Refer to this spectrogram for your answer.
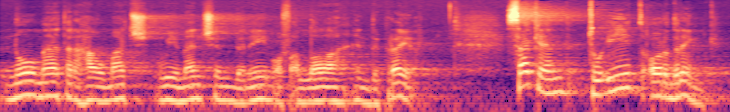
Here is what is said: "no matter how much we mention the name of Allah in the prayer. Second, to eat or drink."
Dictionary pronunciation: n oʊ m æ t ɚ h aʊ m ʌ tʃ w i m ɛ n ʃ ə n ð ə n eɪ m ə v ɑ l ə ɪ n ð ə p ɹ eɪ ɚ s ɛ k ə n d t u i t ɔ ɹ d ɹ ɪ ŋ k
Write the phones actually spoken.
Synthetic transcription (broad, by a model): n oʊ m æ t ɚ h aʊ m ʌ tʃ w i m ɛ n ʃ ə n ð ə n eɪ m ə v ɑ l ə ɪ n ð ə p ɹ eɪ ɚ s ɛ k ə n d t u i t ɔ ɹ d ɹ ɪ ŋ k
